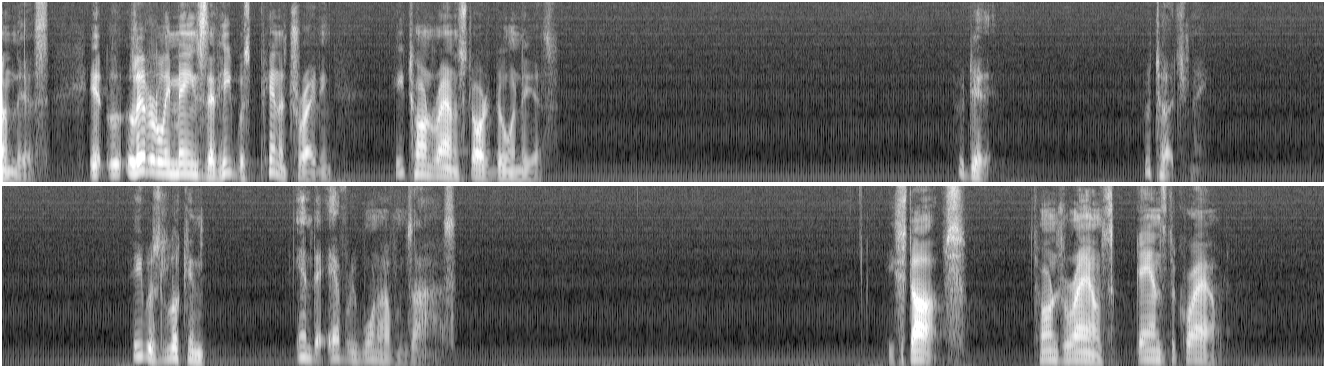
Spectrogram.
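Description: A middle-aged man speaks calmly through a microphone in a large room, pausing between phrases.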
